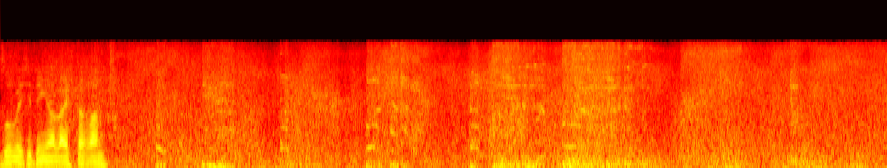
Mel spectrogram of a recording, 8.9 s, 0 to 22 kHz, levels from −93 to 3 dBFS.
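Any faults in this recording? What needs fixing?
The sound is chopped by the voice detector in four stretches: 1.16 to 2.02 s, 2.34 to 4.92 s, 5.20 to 5.62 s, and 6.20 s to the end. Parts of the sound drop out, about 0.76 s, 2.12 s, 0.2 s and 2.44 s of it, and a synthetic hiss fills the gaps. The likely cause is the sender's voice detector gating too aggressively and substituting comfort noise. The G.722 call path itself passes nothing above 8 kHz. To prevent this, lower the detector's threshold and lengthen its hangover time.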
